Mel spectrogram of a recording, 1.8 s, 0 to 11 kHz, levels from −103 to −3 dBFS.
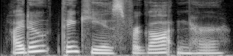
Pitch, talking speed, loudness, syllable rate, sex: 205 Hz, 240 wpm, -18 LUFS, 5.7 syllables/s, female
